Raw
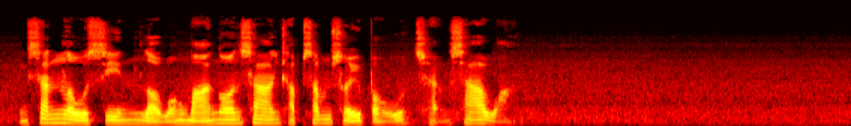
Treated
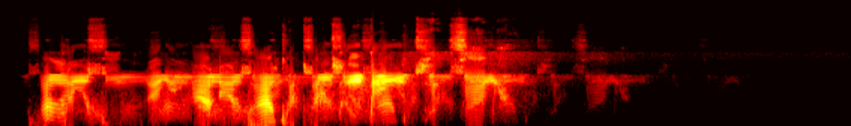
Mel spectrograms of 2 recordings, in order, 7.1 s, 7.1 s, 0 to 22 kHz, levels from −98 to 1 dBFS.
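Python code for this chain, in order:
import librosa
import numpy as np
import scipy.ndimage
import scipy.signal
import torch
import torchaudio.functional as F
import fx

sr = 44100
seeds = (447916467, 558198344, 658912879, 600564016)

p1 = fx.band_invert(x, sr, width_hz=2000)
p2 = fx.filter_sweep_bandpass(p1, sr, from_hz=510.0, to_hz=3700.0, start_s=2.1, end_s=3.83, q=1.4)
p3 = fx.spec_box(p2, sr, start_s=2.22, length_s=0.2, low_hz=210.0, high_hz=2300.0, gain_db=-11)
p4 = fx.transient(p3, sr, attack_db=-11, sustain_db=8)
p5 = p4 + fx.echo_feedback(p4, sr, ms=1010, feedback_pct=27, wet_db=-17.5, dry=0)
p6 = fx.band_widen(p5, sr, depth_pct=100)
y = F.gain(torch.from_numpy(p6), 3.5).numpy()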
